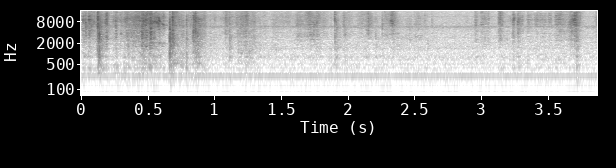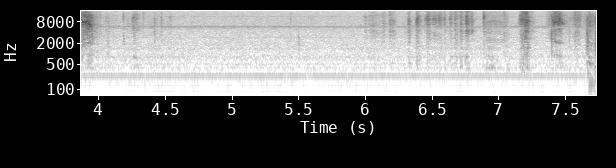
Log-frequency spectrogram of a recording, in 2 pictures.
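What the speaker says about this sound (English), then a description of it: "I'm gonna cut this out." Scissors snip through paper for a junk journal in a few faint, close cuts, clustered at the start and end over a steady low hum.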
